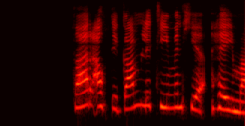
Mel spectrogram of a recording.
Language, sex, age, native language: Icelandic, female, 10, German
